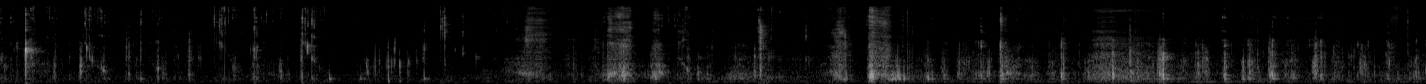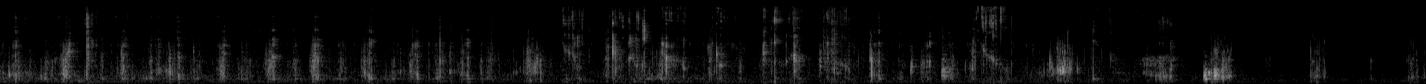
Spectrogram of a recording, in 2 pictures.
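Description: Close-miked chewing and biting of tteokbokki rice cakes and pizza: a stream of irregular wet mouth clicks and soft crunches, thinning out near the end.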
